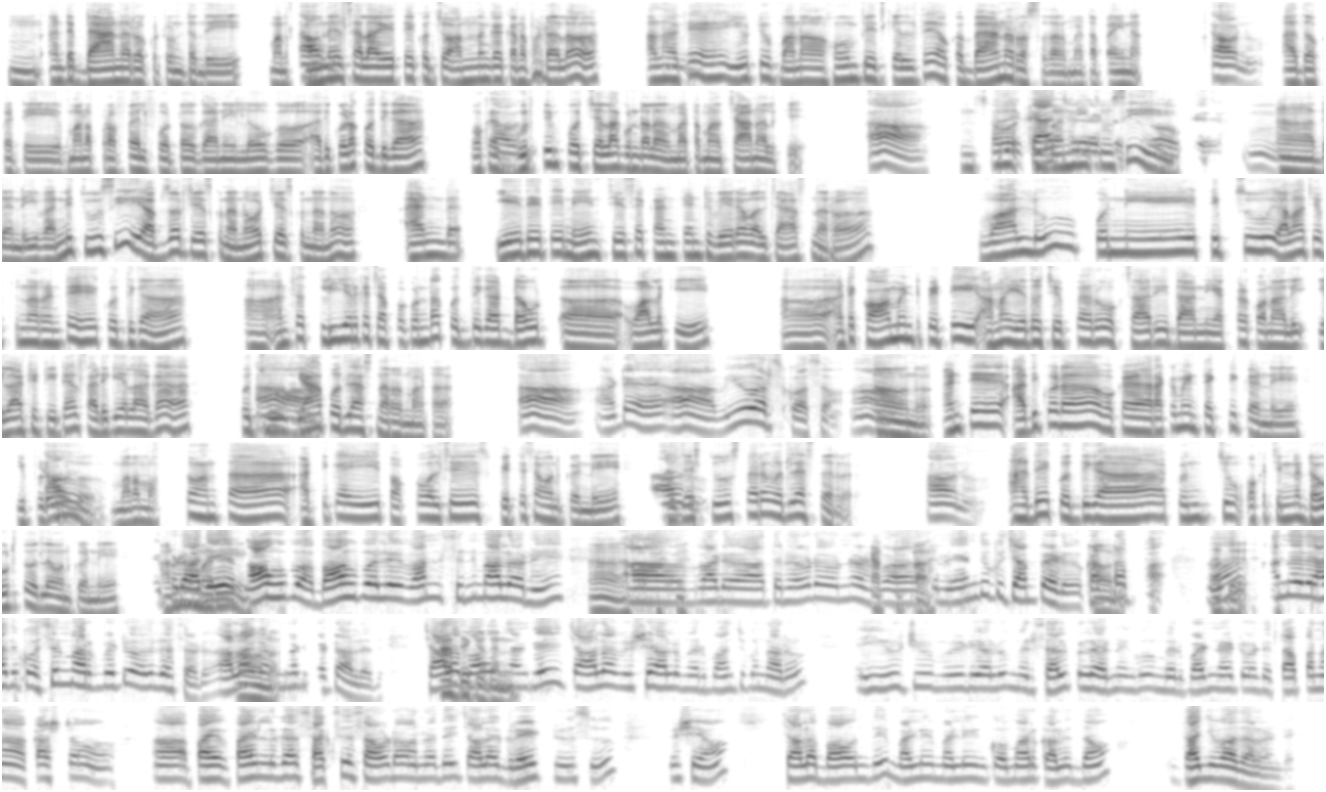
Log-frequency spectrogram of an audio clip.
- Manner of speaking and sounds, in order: in English: "థంబ్‌నెయిల్స్"; in English: "యూట్యూబ్"; in English: "హోమ్ పేజ్‌కెళ్తే"; tapping; in English: "ప్రొఫైల్"; in English: "లోగో"; in English: "చానల్‌కి"; in English: "క్యాచ్"; in English: "సో"; in English: "అబ్జర్వ్"; in English: "నోట్"; in English: "అండ్"; in English: "కంటెంట్"; in English: "టిప్స్"; in English: "క్లియర్‌గా"; in English: "డౌట్"; in English: "కామెంట్"; in English: "డీటెయిల్స్"; in English: "గ్యాప్"; in English: "వ్యూవర్స్"; in English: "టెక్నిక్"; in English: "జస్ట్"; in English: "డౌట్‌తో"; giggle; in English: "క్వెషన్ మార్క్"; giggle; in English: "యూట్యూబ్"; in English: "సెల్ఫ్"; other background noise; in English: "ఫైనల్‌గా సక్సెస్"; in English: "గ్రేట్"; sniff
- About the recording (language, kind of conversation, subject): Telugu, podcast, స్వీయ అభ్యాసం కోసం మీ రోజువారీ విధానం ఎలా ఉంటుంది?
